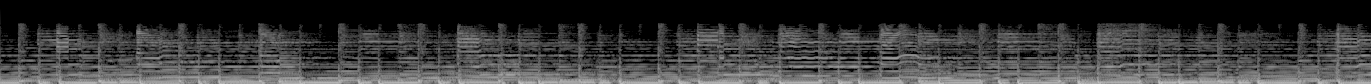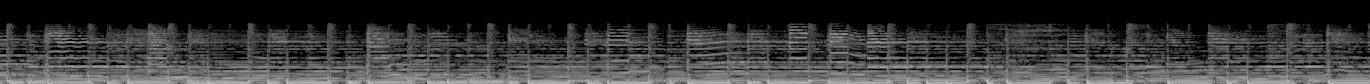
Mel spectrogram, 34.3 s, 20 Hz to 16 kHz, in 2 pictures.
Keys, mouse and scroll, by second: 0.5 click, 0.8 click, 2.0-2.7 typing, 2.1 click, 2.7 click, 3.3 click, 3.5 click, 3.8 click, 3.9 double click, 4.1 double click, 4.4 double click, 4.6 double click, 4.8 double click, 5.1 double click, 5.2 double click, 5.5 double click, 5.7 double click, 5.8 double click, 7.1 click, 8.3 click, 9.7 click, 9.8 click, 10.0 click, 10.1 double click, 10.4 double click, 10.7 double click, 10.9 double click, 11.1 double click, 11.4 double click, 11.5 double click, 11.8 double click, 12.1 double click, 12.9 double click, 13.1 double click, 13.2 double click, 13.5 double click, 13.7 double click, 14.2 double click, 14.6 double click, 14.7 double click, 14.9 double click, 15.0 double click, 15.4 double click, 15.8 click, 16.1 click, 16.1 double click, 16.6-17.5 typing, 17.5 click, 17.8 click, 18.0 double click, 18.1 double click, 18.6 double click, 18.8 double click, 19.0 double click, 19.5 double click, 19.9 click, 20.3 click, 20.4 double click, 20.9 double click, 21.3 click, 21.5 click, 21.7 click, 21.8 double click, 22.1 double click, 22.5 double click, 22.6 double click, 23.1 double click, 23.5 double click, 24.9 click, 25.0 click, 25.3 click, 25.4 double click, 25.8 double click, 25.9 double click, 26.4 double click, 26.8 click, 27.3 click, 27.7 click, 28.1 click, 28.1 double click, 30.4 click, 31.0 click, 31.6 click, 31.7 click, 32.0 click, 32.2 double click, 32.4 double click, 32.8 double click, 32.9 double click, 33.1 double click, 33.5 double click, 33.7 double click, 34.0 double click.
